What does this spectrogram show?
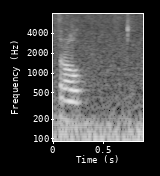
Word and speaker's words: through: Jangan trok gitu ya, trok gitu ya. Itu cara bacanya itu through ya. Kayak apa kalau bahasa Arab ya? Kayak tak gitu ya, kayak tak tapi pakai R ya. Jadi through, gitu ya.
